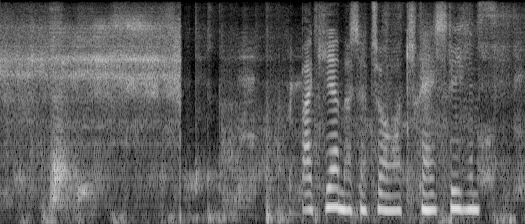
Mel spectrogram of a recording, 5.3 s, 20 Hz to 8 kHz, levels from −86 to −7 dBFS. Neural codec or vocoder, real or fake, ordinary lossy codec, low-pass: codec, 16 kHz, 0.8 kbps, ZipCodec; fake; none; none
